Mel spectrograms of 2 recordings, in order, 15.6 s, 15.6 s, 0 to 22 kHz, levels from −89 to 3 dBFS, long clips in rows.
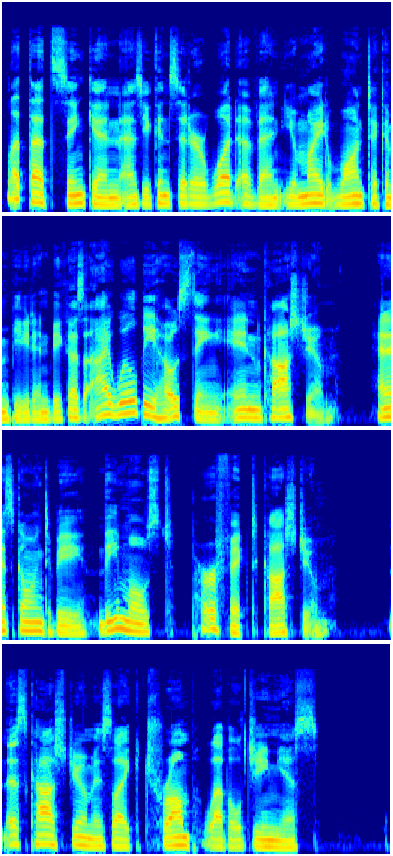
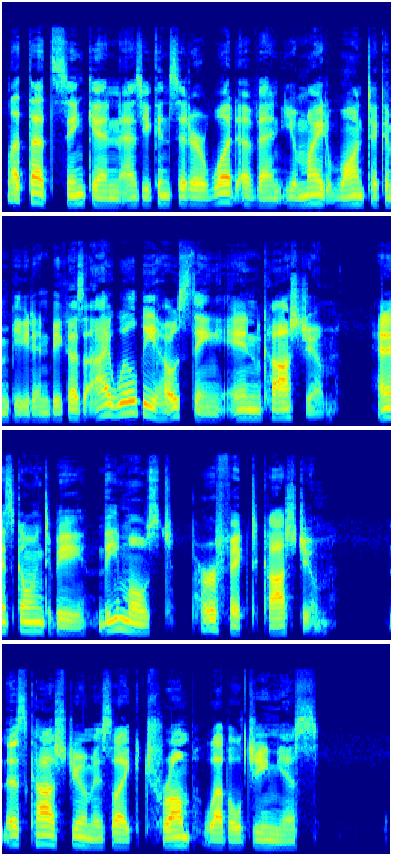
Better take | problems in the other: first | thin; somewhat; fading below 300 Hz

